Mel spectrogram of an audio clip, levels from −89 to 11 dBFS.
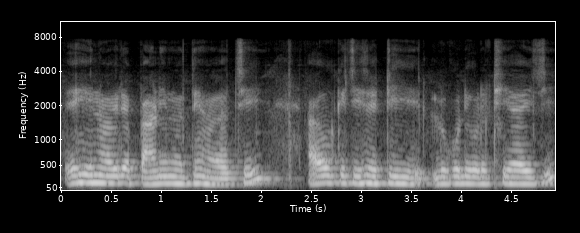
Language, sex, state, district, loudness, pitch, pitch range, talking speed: Odia, male, Odisha, Nuapada, -14 LUFS, 135 Hz, 130-145 Hz, 145 wpm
